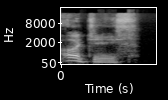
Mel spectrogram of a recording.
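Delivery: put-on oh jeez said with a Wisconsin-style accent. Repeating own exclamation over a card mistake: Wisconsin accent. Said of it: "now I sound like I'm from Wisconsin".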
